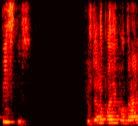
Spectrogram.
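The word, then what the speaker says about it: πίστις: pongo en griego y entre paréntesis Cómo se pronuncia pistis que usted lo puede encontrar en el diccionario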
